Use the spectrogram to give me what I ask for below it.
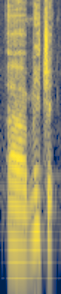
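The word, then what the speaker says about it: Vasily Micic: You've got SGA, Trey, Kaysen, Vasily, Vasily, oh, I'll say his name, Vasily Michik, and I thought it was Mechik, but it's Michik.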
